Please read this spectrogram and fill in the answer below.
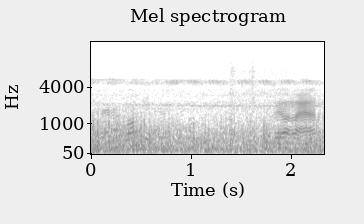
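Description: Insects trilling in one steady high-pitched tone over a low steady rumble.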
